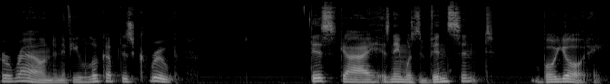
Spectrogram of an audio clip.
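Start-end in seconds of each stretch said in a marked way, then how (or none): 5.4-6.0 Bolloré said the Italian way, like "bo-yo-REE" rather than French; Bolloré in a mock Italian style, not French; Italian-sounding Bolloré. Shown as a demonstration. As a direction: give Bolloré an Italian ring, stress on the end. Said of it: "I'm saying it way Italian".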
